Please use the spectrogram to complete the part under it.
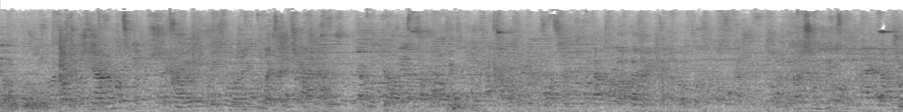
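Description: A squash ball smacks against a wall, echoing in a hard room.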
